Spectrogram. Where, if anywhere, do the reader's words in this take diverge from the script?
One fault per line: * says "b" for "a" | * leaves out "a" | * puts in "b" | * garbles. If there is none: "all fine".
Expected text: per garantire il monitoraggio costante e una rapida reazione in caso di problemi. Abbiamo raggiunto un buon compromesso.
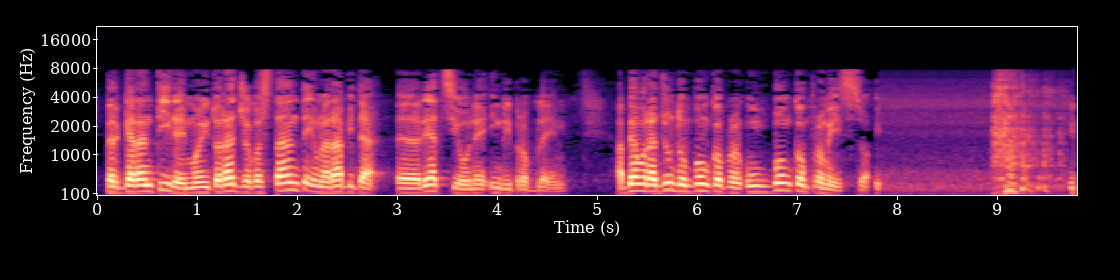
* leaves out "caso"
